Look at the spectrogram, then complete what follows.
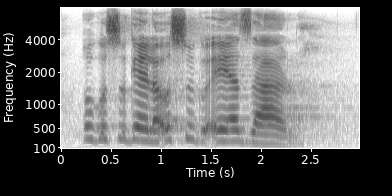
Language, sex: Zulu, female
